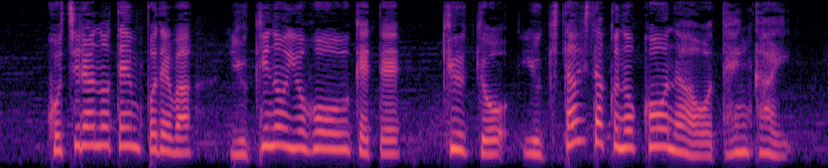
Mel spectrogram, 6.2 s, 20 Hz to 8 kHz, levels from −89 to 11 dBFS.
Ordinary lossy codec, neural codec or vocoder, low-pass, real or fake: none; none; none; real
